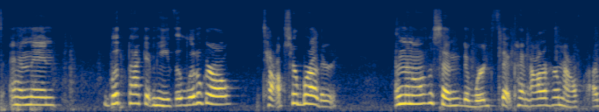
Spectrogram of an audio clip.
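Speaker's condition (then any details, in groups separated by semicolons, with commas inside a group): Cerebral palsy, spastic, severe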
